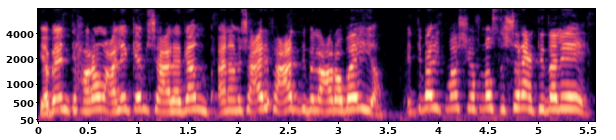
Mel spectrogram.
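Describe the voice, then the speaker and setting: An impatient Egyptian driver, played by a woman, who scolds quickly in a fairly high voice. Soft music runs underneath. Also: fairly even intonation. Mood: scolding. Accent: Egyptian Arabic. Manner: scolding, exasperated. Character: impatient grown man driver. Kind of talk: Roblox series voice acting.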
